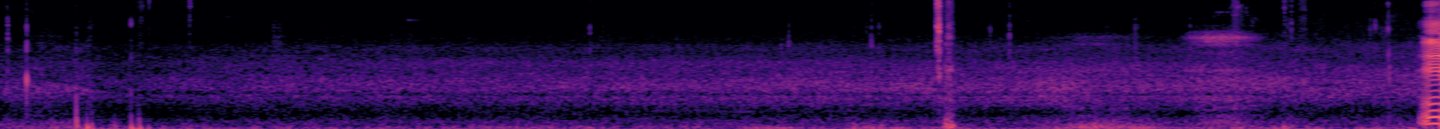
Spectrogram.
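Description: A Redington fly reel being taken apart by hand, with its spool pulled out of the frame. There are a few faint handling clicks at first, then one sharp click a little past the middle as the spool comes free, over steady background noise.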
